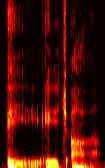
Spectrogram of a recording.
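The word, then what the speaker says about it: ʻaʻā: Ah, pronounced a hr is rough jagged lava that forms a clinkery broken surface as it cools.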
